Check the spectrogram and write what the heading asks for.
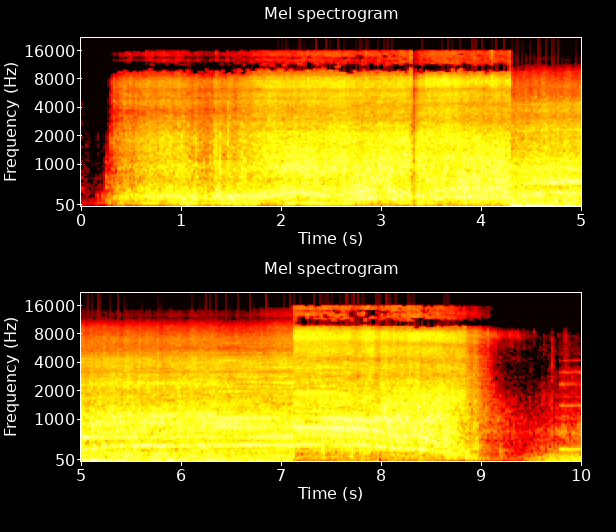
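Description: Rear tyre of a homemade electric motorcycle spinning in a burnout: loud screeching of rubber on asphalt with a squeal that wavers up and down in pitch. It stops abruptly about nine seconds in.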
